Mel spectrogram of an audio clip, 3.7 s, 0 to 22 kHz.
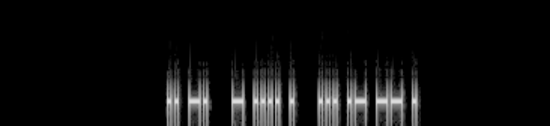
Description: Morse code, heard as a keyed tone, about 50 wpm, 700 Hz. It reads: IN THE SAME
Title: Sets of 3 Words 50wpm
